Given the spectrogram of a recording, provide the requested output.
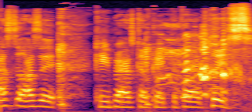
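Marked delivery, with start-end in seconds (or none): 0.9-2.5 put-on nice, steady, calm, even, polite tone. Retelling asking to have the phone passed back: retelling own calm even tone. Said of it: "real nice, real even tone, real calm".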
